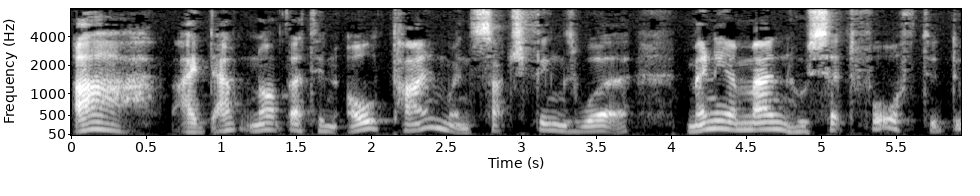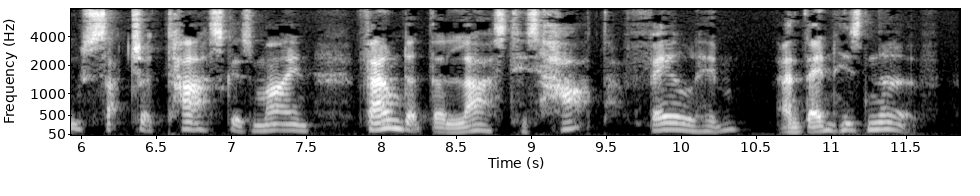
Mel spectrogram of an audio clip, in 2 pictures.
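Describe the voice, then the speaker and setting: Guy doing old professor for an audiobook, husky, grave and haunted, dramatic halting delivery. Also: fairly high pitch, animated, fairly bright tone, voice pushed up, exaggerated voice. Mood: brooding, haunted. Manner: slow, dramatic, halting foreign phrasing. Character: elderly Dutch professor, solemn, anguished vampire hunter. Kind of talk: audiobook character narration.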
